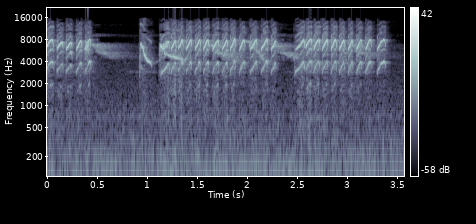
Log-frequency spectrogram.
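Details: Female Oriental white-eye giving a 'ngecir' lure call used to attract other birds: high, rapid trilled bursts of fast repeated notes, broken by a short pause and a thin descending whistle near one second, then resuming in long trills.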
